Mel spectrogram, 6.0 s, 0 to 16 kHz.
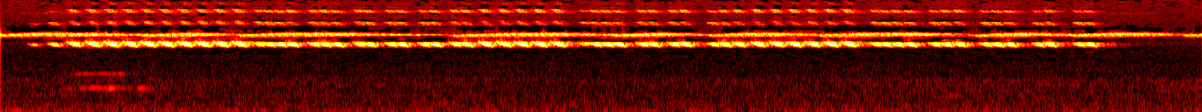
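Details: Garden vegetable patch at night in autumn, crickets and other insects recorded on a DR-40X: a nearly continuous rapid pulsed trill, slightly uneven in rhythm, layered over a high steady ringing note.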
